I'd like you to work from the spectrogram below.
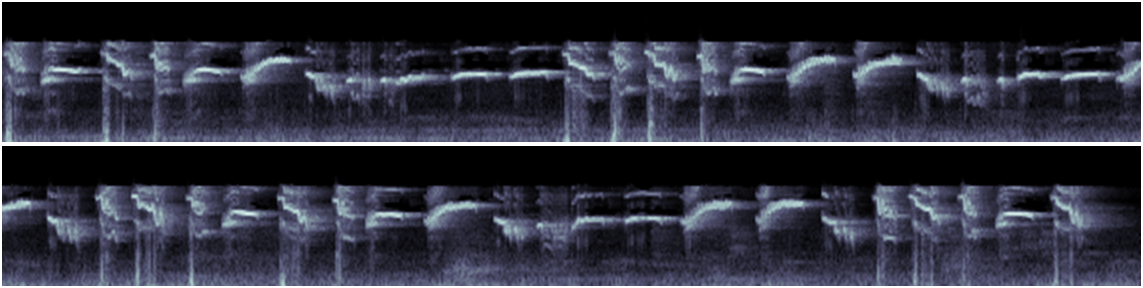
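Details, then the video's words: Kacer, the oriental magpie-robin, in continuous rich song: rapid, repeated bursts of high whistles, slurred rising and falling notes and sharp clicks, in phrases cycling every couple of seconds over a low hum. "kacer gacor full isian MEWAH NARUNG"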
